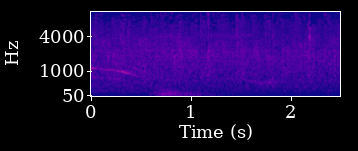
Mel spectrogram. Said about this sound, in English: Come on. You ought to clap like God is here right now.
